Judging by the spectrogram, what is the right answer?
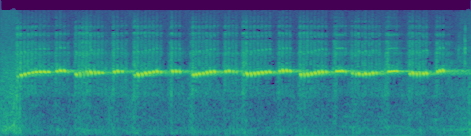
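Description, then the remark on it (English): Crickets of many kinds chirp steadily at night in a high, shrill, continuous pulsing trill, clear, with a faint layered background of more insects and no voices. “There's crickets of all kinds.”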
